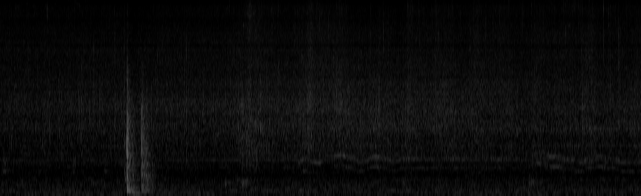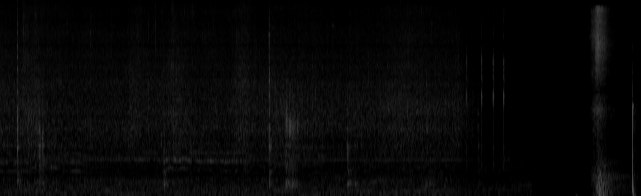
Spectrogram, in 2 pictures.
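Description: Glass noodles, tofu, tempeh and vegetables sizzling in a non-stick frying pan as they are stir-fried, with a few sharp knocks of the spatula against the pan. The sizzling cuts off suddenly near the end, followed by one short sound effect.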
